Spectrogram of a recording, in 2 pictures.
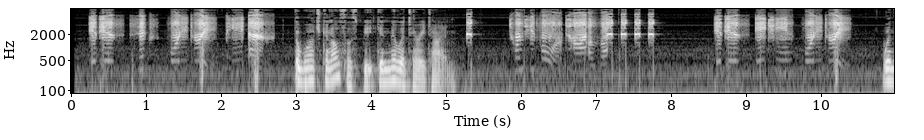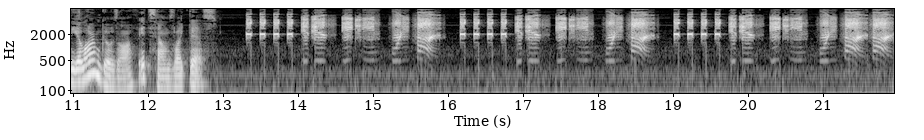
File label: ladies talking watch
